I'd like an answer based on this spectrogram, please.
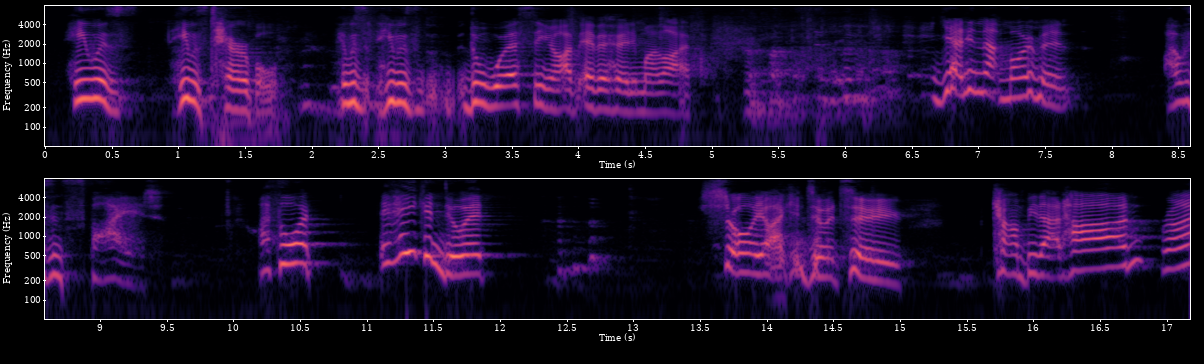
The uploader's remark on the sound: This is the raw recording of the Toastmasters D73 Convention workshop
